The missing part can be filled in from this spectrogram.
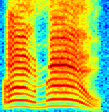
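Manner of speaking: high, loud mock "oh no"; mock dismay. Host reacting to the week ahead, mock dismay. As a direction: cry out in put-on alarm.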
